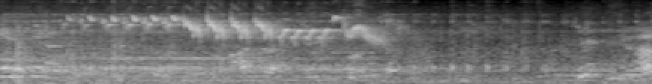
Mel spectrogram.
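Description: A small songbird singing one phrase of quick, high, repeated chirps that run into a brief trill and end with a falling note a little under three seconds in.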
